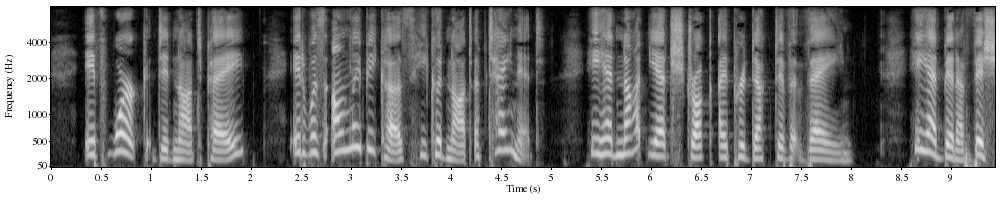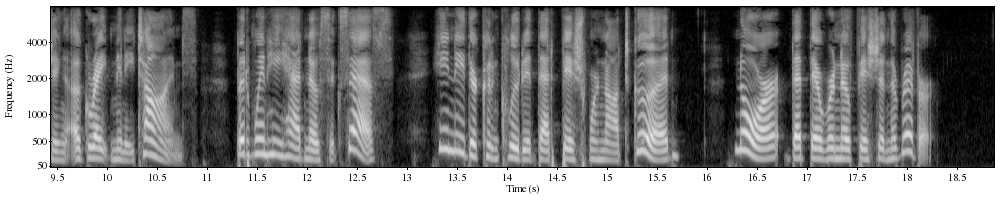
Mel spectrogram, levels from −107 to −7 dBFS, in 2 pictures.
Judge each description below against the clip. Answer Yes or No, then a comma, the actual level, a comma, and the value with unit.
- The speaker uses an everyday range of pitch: No, wide, 7.7 semitones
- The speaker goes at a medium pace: Yes, average, 170 wpm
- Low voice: No, high, 205 Hz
